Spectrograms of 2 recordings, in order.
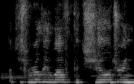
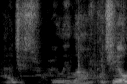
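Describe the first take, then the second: First: It is said in a warm, sincere tone. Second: It is said in a sinister, creepy tone. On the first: The person genuinely cares about children. "You have like an actual genuine person" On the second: The person has bad intentions toward children. "And you got the other guy"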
